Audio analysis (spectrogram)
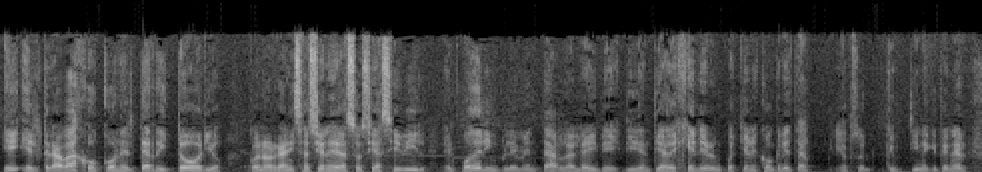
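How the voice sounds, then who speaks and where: A man with a Rioplatense Argentine accent talking in a radio panel as a guest professional, halting and reflective, often checking he is followed. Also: a little high, expressive, darkish tone. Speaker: guest professional working in health and diversity.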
